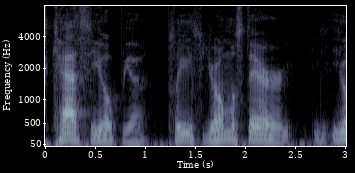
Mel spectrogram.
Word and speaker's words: Cassiopeia: hey it's still not you're not pronouncing it right say it like this copia do you remember the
